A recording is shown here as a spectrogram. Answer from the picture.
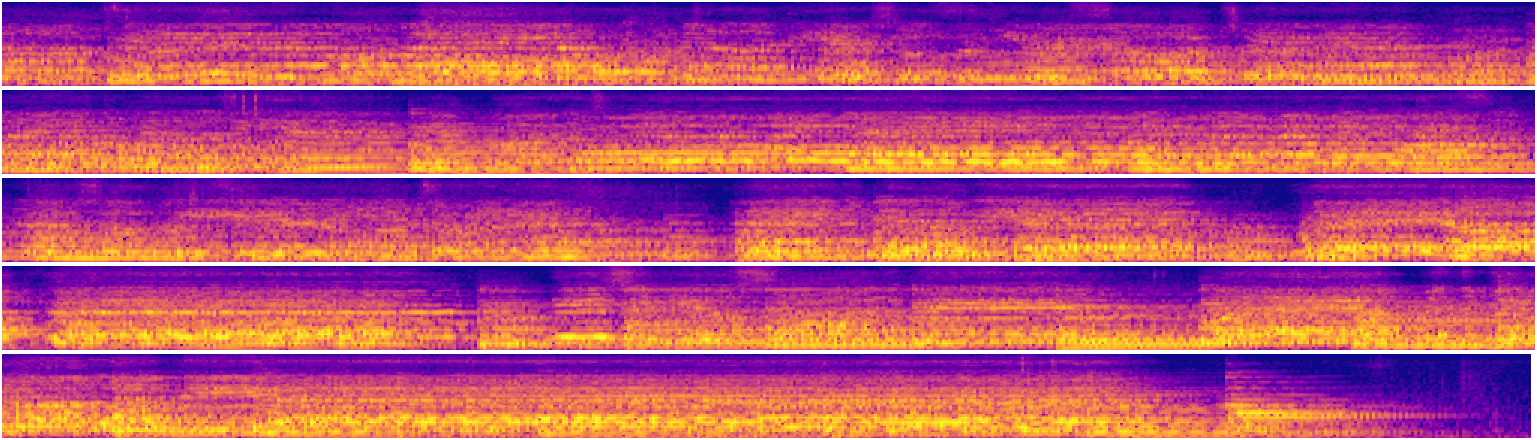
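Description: Mixed choir of young male and female voices singing a sustained, slow choral piece with piano accompaniment.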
